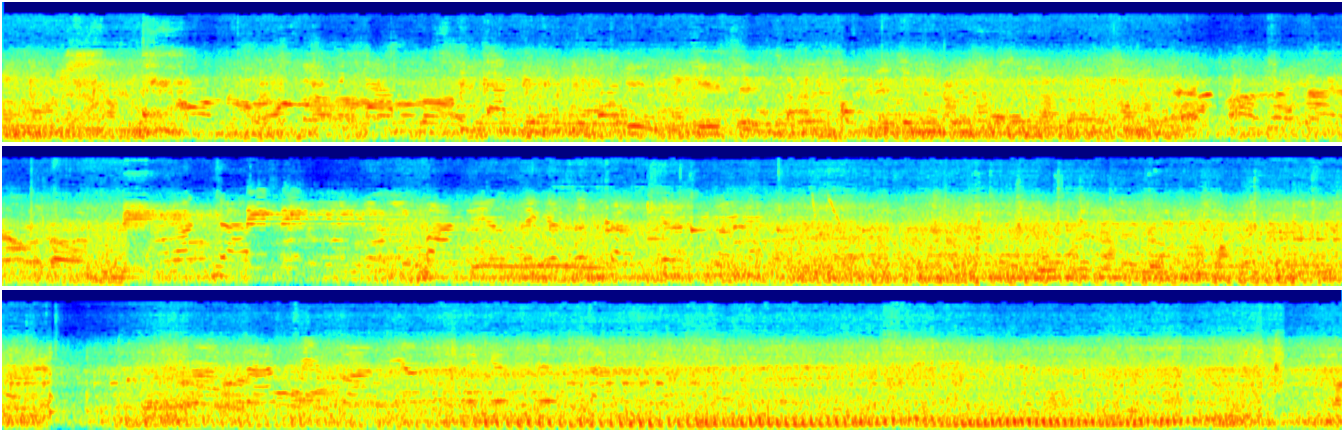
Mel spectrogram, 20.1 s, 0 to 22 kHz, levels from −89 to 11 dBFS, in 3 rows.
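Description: From start to finish the gain pumps, with a level swing of around 15 dB, so loud and quiet passages sit unnaturally close together and the whole recording sounds squashed. This is gain pumping. The likely cause is input gain set far too high for the microphone, with a fast limiter or compressor clamping down on each peak and releasing between them.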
